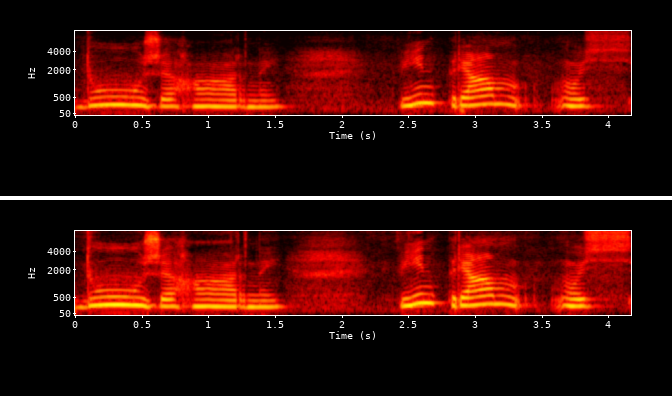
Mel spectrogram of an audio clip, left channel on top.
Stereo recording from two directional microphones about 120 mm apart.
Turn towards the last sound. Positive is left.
turn(degrees=-25)  # may be behind; listen again after turning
